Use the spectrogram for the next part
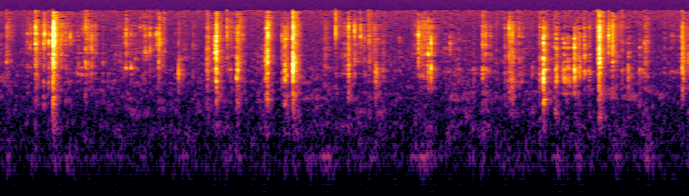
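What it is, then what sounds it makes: Dry soap bar scraped with a knife. A metal knife scrapes flakes off a solid pink speckled bar of dry soap held in one hand. The quiet clip is a string of crisp, bright scratching and crunching strokes with short sharp clicks at irregular intervals, each dying away almost at once over a faint low hiss.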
